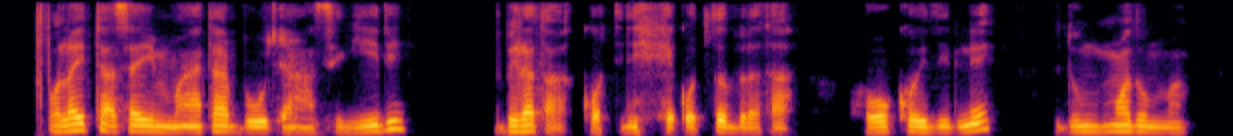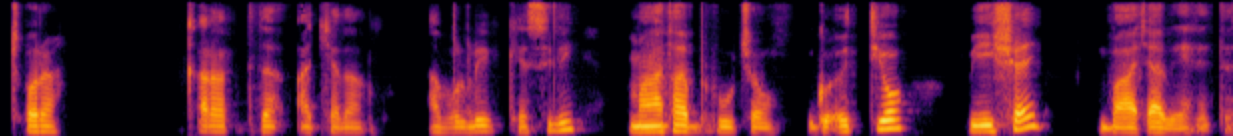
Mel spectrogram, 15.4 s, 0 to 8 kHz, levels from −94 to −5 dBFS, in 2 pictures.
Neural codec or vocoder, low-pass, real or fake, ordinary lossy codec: codec, 16 kHz, 2 kbps, X-Codec, HuBERT features, trained on LibriSpeech; 7.2 kHz; fake; AAC, 48 kbps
